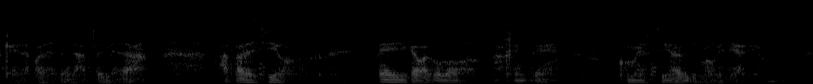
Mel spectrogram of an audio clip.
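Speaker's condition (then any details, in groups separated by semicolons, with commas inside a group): ALS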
